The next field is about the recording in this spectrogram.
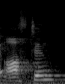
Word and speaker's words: often: I think it depends on our definition of often, which, by the way, if you say often, you're saying it incorrectly. I'm just going to throw that out there. Not in the notes, but if you pronounce the T, that is incorrect.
